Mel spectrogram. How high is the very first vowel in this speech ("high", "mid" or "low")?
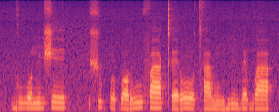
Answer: high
